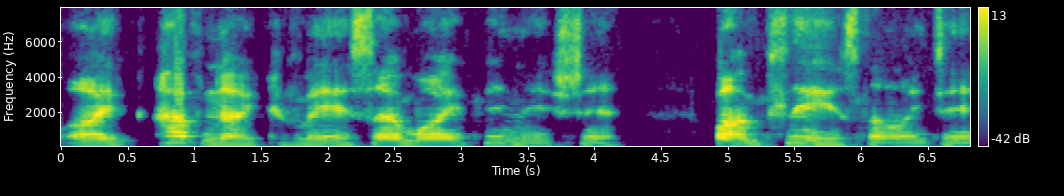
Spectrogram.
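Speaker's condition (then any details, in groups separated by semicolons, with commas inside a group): Motor neurone disease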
